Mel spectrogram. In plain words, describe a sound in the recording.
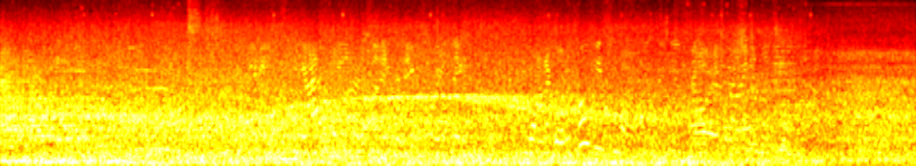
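City traffic rumbles steadily.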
